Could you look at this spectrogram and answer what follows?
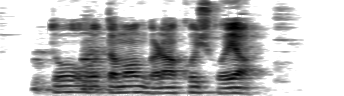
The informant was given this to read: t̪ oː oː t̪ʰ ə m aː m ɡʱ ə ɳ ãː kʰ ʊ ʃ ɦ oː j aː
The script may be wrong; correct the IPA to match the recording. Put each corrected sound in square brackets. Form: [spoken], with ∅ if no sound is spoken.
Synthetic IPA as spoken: t̪ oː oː [t̪] ə m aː m ɡʱ ə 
